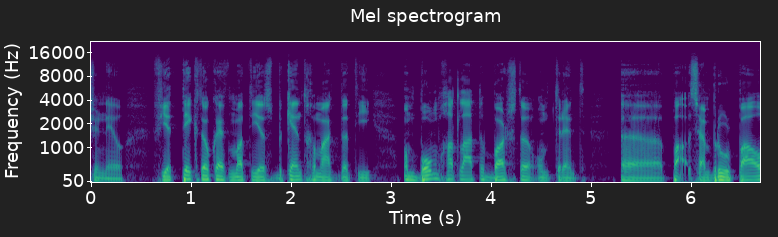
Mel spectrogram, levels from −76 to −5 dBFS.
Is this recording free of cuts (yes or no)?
yes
